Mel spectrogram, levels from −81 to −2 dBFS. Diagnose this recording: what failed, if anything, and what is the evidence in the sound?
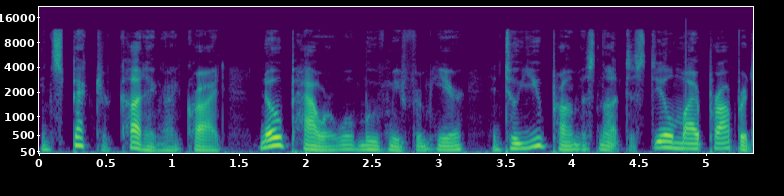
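Clock drift buffer slips at the driver or buffer stage: about five clicks, one every 0.99 s from 0.88 to 4.85 s, likely from mismatched device clocks. Each appears as a thin vertical spectrogram line.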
